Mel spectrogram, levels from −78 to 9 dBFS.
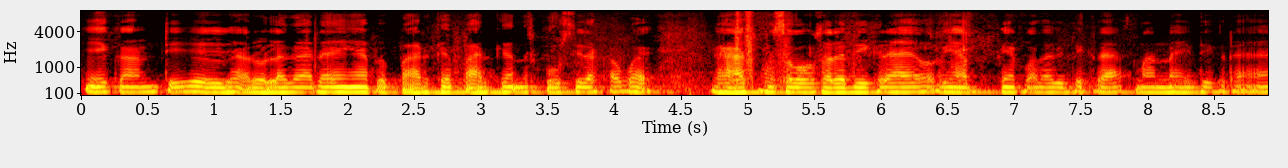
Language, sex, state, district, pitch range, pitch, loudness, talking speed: Hindi, male, Chhattisgarh, Raipur, 125-130 Hz, 125 Hz, -18 LUFS, 255 wpm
